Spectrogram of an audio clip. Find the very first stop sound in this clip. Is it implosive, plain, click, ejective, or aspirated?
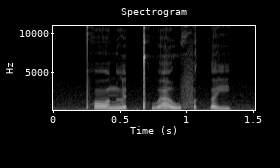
aspirated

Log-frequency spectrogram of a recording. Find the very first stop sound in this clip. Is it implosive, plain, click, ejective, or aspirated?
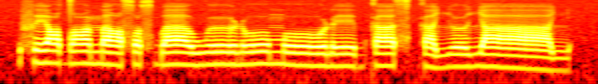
plain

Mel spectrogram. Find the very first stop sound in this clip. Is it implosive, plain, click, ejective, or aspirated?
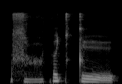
plain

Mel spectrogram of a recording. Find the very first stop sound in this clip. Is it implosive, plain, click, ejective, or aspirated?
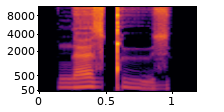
click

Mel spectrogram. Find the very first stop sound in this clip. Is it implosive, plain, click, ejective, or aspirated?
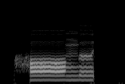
plain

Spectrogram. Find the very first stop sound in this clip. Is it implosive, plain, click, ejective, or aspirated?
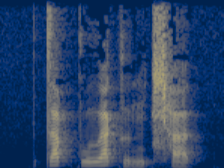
plain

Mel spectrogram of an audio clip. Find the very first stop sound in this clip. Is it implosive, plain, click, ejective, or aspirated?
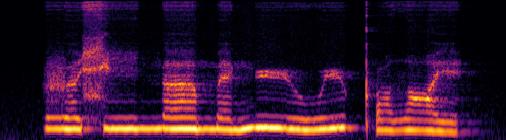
ejective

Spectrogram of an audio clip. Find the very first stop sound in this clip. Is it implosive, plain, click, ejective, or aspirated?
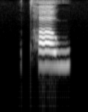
aspirated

